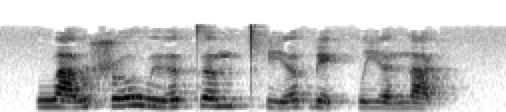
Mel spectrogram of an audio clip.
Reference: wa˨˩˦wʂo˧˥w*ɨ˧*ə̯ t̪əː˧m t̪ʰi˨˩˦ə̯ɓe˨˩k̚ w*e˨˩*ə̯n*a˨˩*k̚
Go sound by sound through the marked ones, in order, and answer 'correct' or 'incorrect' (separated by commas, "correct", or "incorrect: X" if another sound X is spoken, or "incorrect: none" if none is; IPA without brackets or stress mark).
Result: incorrect: ɨ˨˩˦, incorrect: i˨˩, correct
